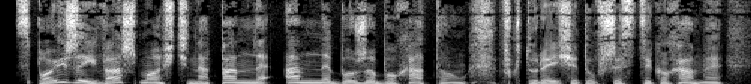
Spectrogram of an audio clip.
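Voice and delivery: plain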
